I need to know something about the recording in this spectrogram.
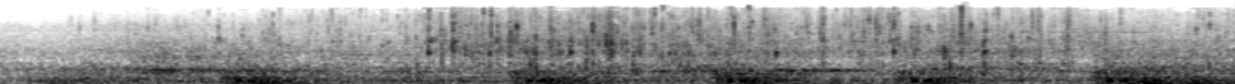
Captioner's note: soup pouring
